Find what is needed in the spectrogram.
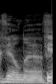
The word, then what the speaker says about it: Villeneuve: director Denis Villeneuve. If you could, is that how you pronounce it? It's how I'm pronouncing it's it. It's um, definitely. Oh, okay. Oh, I'm going with as in Jacques Villeneuve.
